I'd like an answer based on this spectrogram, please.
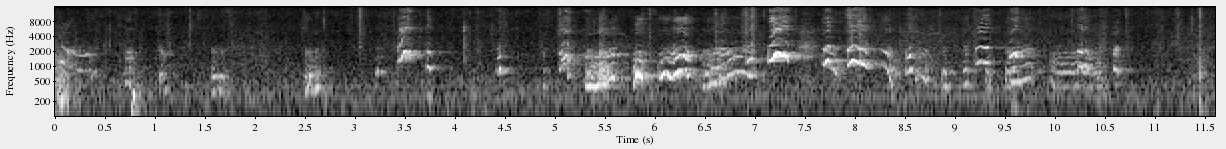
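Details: Puppies with more room to wiggle, exploring overhead obstacles and climbing objects, keep up a chorus of high whining whimpers and yips, with clicks and thumps of movement throughout.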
